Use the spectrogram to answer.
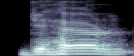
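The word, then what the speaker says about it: deartháir: Deher means it's like brother, but more than brother, like that close. Yeah. So. It's spelled DARTHAIR.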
